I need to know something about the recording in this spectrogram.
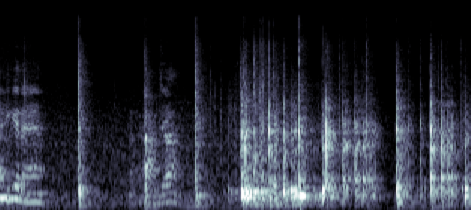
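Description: Plastic pots knock and clatter together.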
